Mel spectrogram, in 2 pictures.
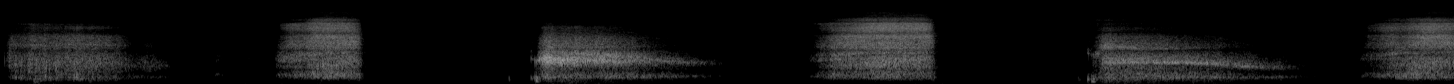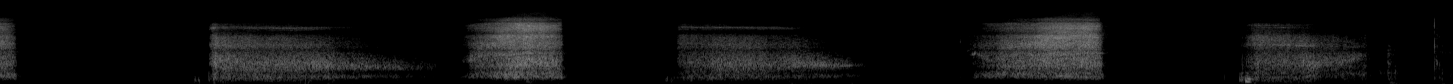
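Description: A man doing deep belly-breathing exercises, loud breaths with pauses between them: short, sharp breaths alternate with longer ones that fade away, about five of each. These are slow, deep breaths that fill the belly, used to wake up atrophied core muscles after a spinal cord injury.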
